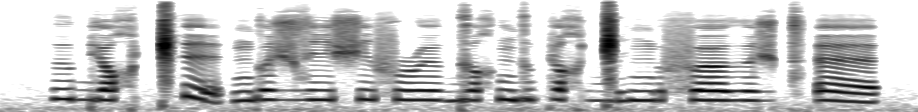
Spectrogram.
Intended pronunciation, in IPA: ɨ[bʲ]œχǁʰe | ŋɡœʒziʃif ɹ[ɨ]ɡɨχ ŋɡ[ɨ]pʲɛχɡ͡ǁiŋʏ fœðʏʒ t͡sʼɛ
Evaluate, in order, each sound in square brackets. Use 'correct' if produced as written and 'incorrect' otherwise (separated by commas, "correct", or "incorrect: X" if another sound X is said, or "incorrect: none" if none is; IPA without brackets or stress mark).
correct, incorrect: ʏ, correct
